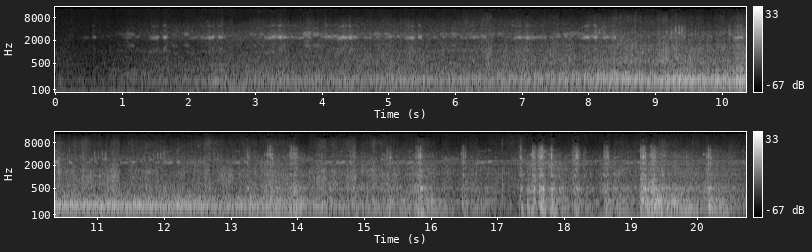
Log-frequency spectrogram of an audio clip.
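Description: A car engine running as the car drives close, over a chirping night chorus. Near the end the engine coughs in a run of sharp knocks as the car runs out of gas.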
